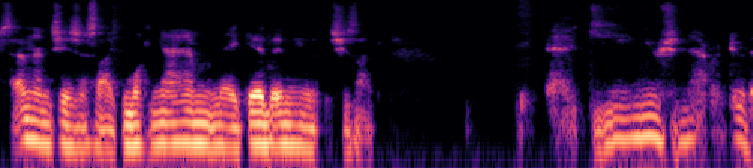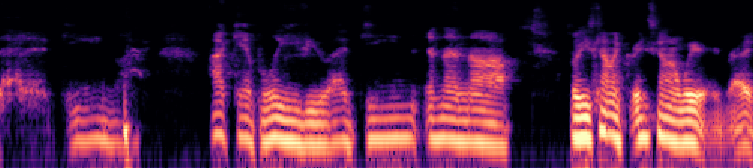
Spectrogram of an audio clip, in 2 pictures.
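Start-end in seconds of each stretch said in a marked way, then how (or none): 4.6-9.8 put-on Wisconsin mom accent. Retelling what the mom said to Ed Gein: Wisconsin accent. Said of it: "It's a good Wisconsin accent".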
